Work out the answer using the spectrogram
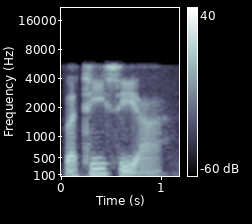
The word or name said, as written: Leticia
